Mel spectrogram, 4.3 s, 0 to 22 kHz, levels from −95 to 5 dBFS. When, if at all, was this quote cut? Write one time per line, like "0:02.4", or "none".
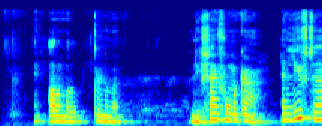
0:01.2
0:02.5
